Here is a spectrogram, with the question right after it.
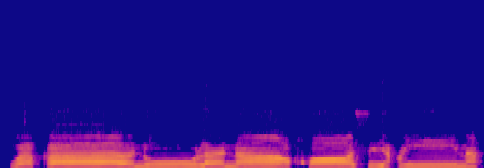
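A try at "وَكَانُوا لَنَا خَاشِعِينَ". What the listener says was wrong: wa kanu lana khashi'ina. Kalau latih kho sama shinnya belum keluar tuh. Khashi'ina.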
